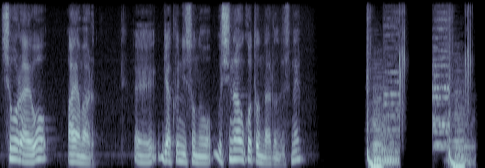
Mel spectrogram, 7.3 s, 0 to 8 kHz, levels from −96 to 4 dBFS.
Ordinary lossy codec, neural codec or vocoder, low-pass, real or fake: none; none; 7.2 kHz; real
